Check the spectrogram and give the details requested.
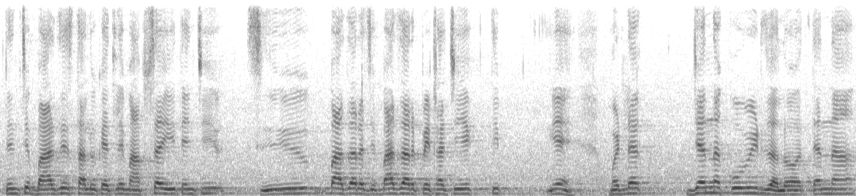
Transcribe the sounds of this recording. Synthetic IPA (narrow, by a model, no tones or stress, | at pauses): t̪jãɲt͡ɕebaɾd͡z̪est̪alukjãt̪lemapsaɦit̪jãɲt͡ɕi | bad͡zaɾat͡ɕibad͡zaɾpeʈʰat͡ɕiekt̪ip | jɛ̃ | m̤əʈlja | d͡ʑɛnːakoʋiɽd͡zʱalɔt̪janːa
